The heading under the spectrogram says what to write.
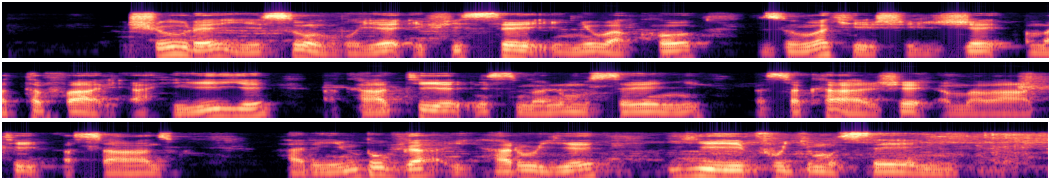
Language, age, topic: Rundi, 50+, education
